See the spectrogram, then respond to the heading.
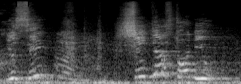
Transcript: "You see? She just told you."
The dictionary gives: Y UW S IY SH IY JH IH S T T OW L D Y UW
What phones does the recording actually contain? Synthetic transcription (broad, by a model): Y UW S IY SH IY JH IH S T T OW D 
